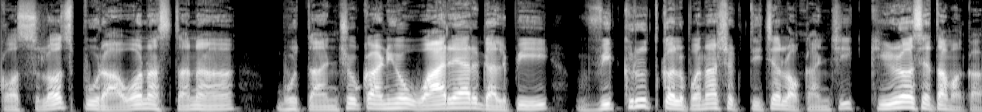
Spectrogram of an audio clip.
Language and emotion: Goan Konkani, disgusted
